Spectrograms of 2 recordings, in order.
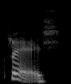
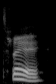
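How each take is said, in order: First: The word ends with a clear 'sh' sound. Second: The word ends on the vowel, without 'sh'. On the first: "if I say trash" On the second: "you're not pronouncing the S on the end"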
